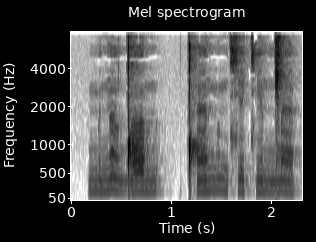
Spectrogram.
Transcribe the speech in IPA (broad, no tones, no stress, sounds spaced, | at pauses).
m ʏ n œ̃ l ŋ͡ǃ ɐ n | ǃʰ ɛ̃ n ʊ n ɕ ɛ t͡ɕ ẽ n ŋ͡ǁ ɛ̃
